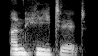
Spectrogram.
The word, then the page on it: unheated: Indian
